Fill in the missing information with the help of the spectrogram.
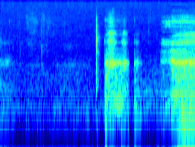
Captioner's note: laughing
